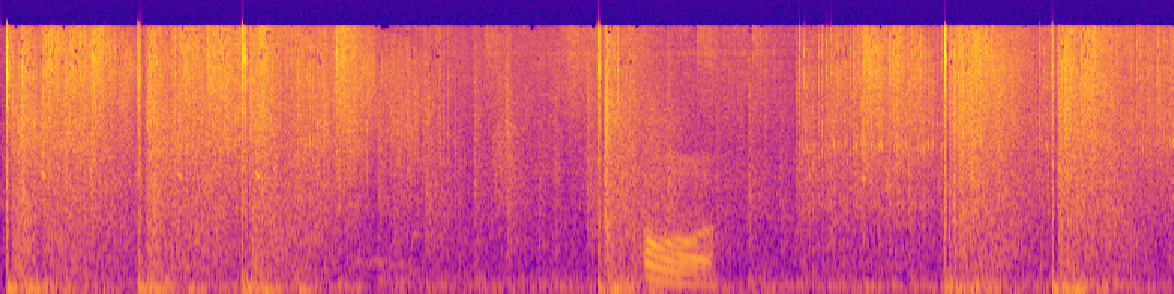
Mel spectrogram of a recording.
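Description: Explosions rumble heavily.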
